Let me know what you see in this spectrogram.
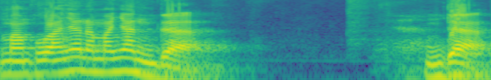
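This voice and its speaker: In a room with audible echo, a man speaks at a very slow pace with ordinary pitch variation. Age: 60s. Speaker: Islamic preacher and business teacher. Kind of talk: religious business lecture. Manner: casual, joking.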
